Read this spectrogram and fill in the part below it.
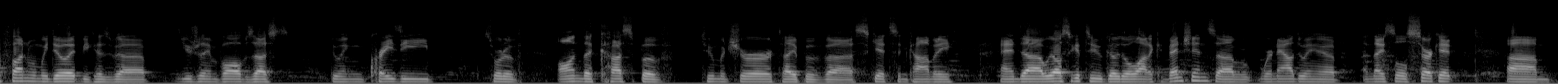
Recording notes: This episode of The +2 Comedy podcast was taped at Jester's Playhouse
